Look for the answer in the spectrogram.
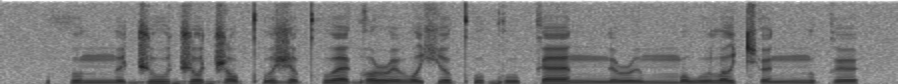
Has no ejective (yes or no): no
